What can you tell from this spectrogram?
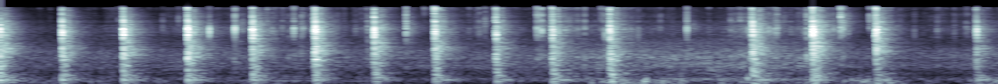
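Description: A metal rod pounding a sealed packet of Oreo cookies on a ceramic plate, crushing the cookies inside: a run of sharp knocks, about three a second, with a short pause a little after three seconds.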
